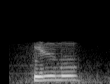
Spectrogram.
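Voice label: "ilmu", Indonesian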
